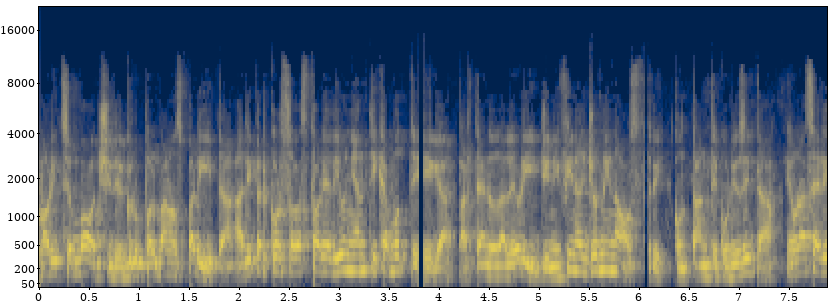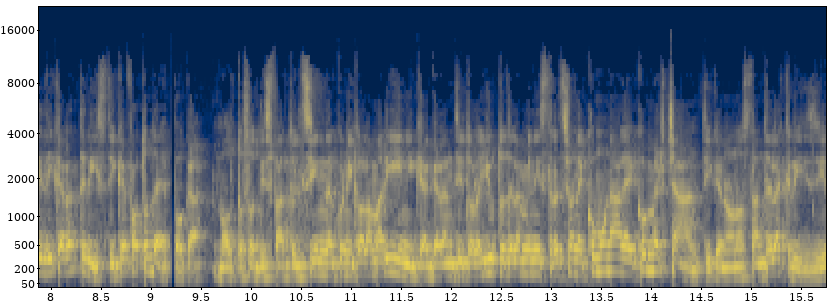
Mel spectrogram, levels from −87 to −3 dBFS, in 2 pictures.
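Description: Three brief dropouts to complete silence interrupt the audio: about 57 ms from 3.79 to 3.85 s, then about 34 ms each from 6.05 to 6.08 s and from 9.18 to 9.21 s. Each time the sound resumes abruptly after the gap. These are likely Bluetooth stalls, in which radio interference delays packets, the headphones' buffer empties, and playback halts until retransmitted data arrives.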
